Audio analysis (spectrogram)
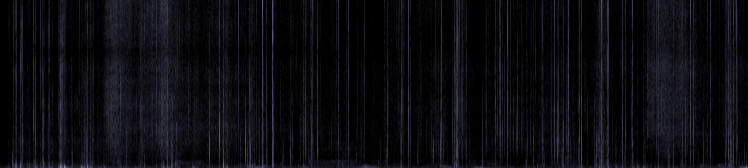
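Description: A small, flat, purple-and-white printed plastic scent sachet with a sandy filling is held in both hands close to the microphone and rubbed, squeezed and crinkled with the fingers. Dense, bright crinkling and crackling runs throughout, with sharp rustling bursts over a faint low rumble.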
